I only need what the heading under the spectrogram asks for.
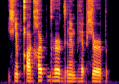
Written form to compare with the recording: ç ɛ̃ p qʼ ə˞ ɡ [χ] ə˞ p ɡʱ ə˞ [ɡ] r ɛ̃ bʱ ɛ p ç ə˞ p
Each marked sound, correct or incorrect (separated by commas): correct, correct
